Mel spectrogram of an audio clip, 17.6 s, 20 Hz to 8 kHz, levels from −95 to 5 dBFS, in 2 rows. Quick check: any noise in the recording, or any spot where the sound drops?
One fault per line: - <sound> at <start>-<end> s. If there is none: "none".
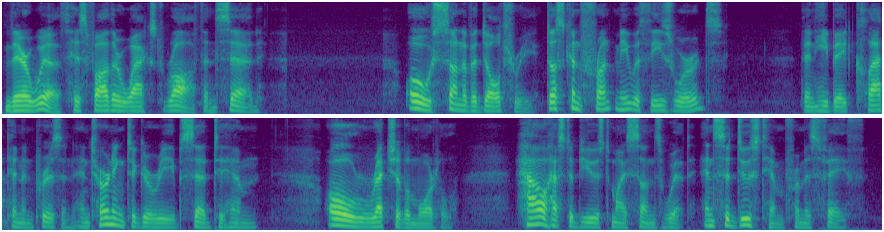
none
